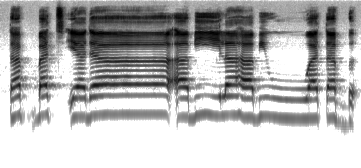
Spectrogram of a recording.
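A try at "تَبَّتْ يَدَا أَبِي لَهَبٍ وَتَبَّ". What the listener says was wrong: Iya, sedikit saja. Dilamakan lagi, dalam artian kata ditahan dulu, baknya baru dipantulkan. Tabbat yada abi lahabin wa tab. Tab.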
